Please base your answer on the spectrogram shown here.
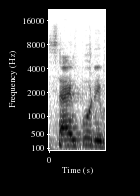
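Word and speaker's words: Tsangpo: तक चीन में राहत है तब उसका नाम साइन पुरी भर राहत है क्या नाम राहत है स्पेलिंग क्या है टी एस ए एन जी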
